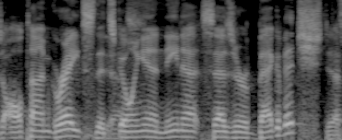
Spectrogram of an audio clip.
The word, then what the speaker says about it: Nina Cesar-Begovic: There's one of women's tennis's all-time greats that's going in, Nina Cesar-Begovic.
